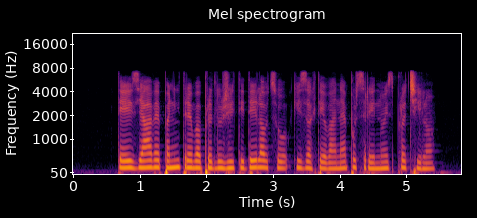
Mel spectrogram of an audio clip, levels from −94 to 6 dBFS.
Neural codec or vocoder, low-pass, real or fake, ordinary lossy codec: none; 7.2 kHz; real; none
